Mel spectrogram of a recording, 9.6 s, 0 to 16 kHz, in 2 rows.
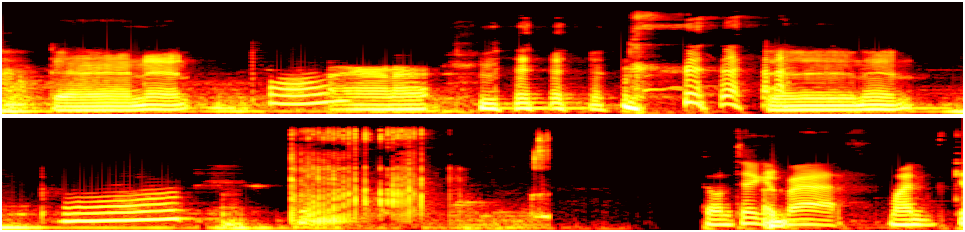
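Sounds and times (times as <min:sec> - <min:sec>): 
speech: 0:00.2 - 0:06.5, 0:08.3 - 0:09.6
laughter: 0:02.2 - 0:04.6
fart: 0:06.2 - 0:07.0.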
